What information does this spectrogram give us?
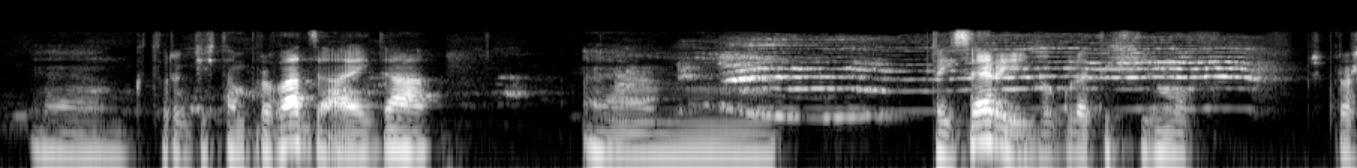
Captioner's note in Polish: słychać głosy dzieci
